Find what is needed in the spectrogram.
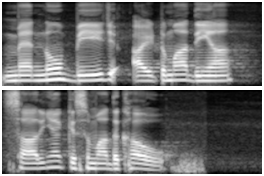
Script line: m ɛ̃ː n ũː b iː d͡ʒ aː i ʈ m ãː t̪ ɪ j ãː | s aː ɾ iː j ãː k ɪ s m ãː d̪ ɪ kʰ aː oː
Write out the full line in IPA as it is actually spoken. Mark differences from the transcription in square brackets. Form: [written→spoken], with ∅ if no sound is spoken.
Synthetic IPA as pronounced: m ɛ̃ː n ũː b iː d͡ʒ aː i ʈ m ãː [t̪→d̪] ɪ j ãː | s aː ɾ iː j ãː k ɪ s m ãː d̪ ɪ kʰ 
